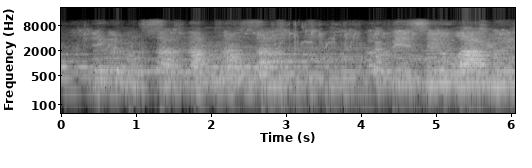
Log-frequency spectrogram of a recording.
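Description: A group of young children singing a song together over recorded musical accompaniment.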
